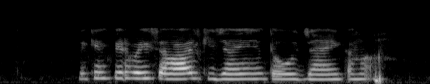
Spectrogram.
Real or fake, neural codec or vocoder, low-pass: fake; codec, 24 kHz, 6 kbps, HILCodec; 5.4 kHz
